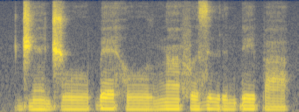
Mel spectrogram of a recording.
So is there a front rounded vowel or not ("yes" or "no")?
no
